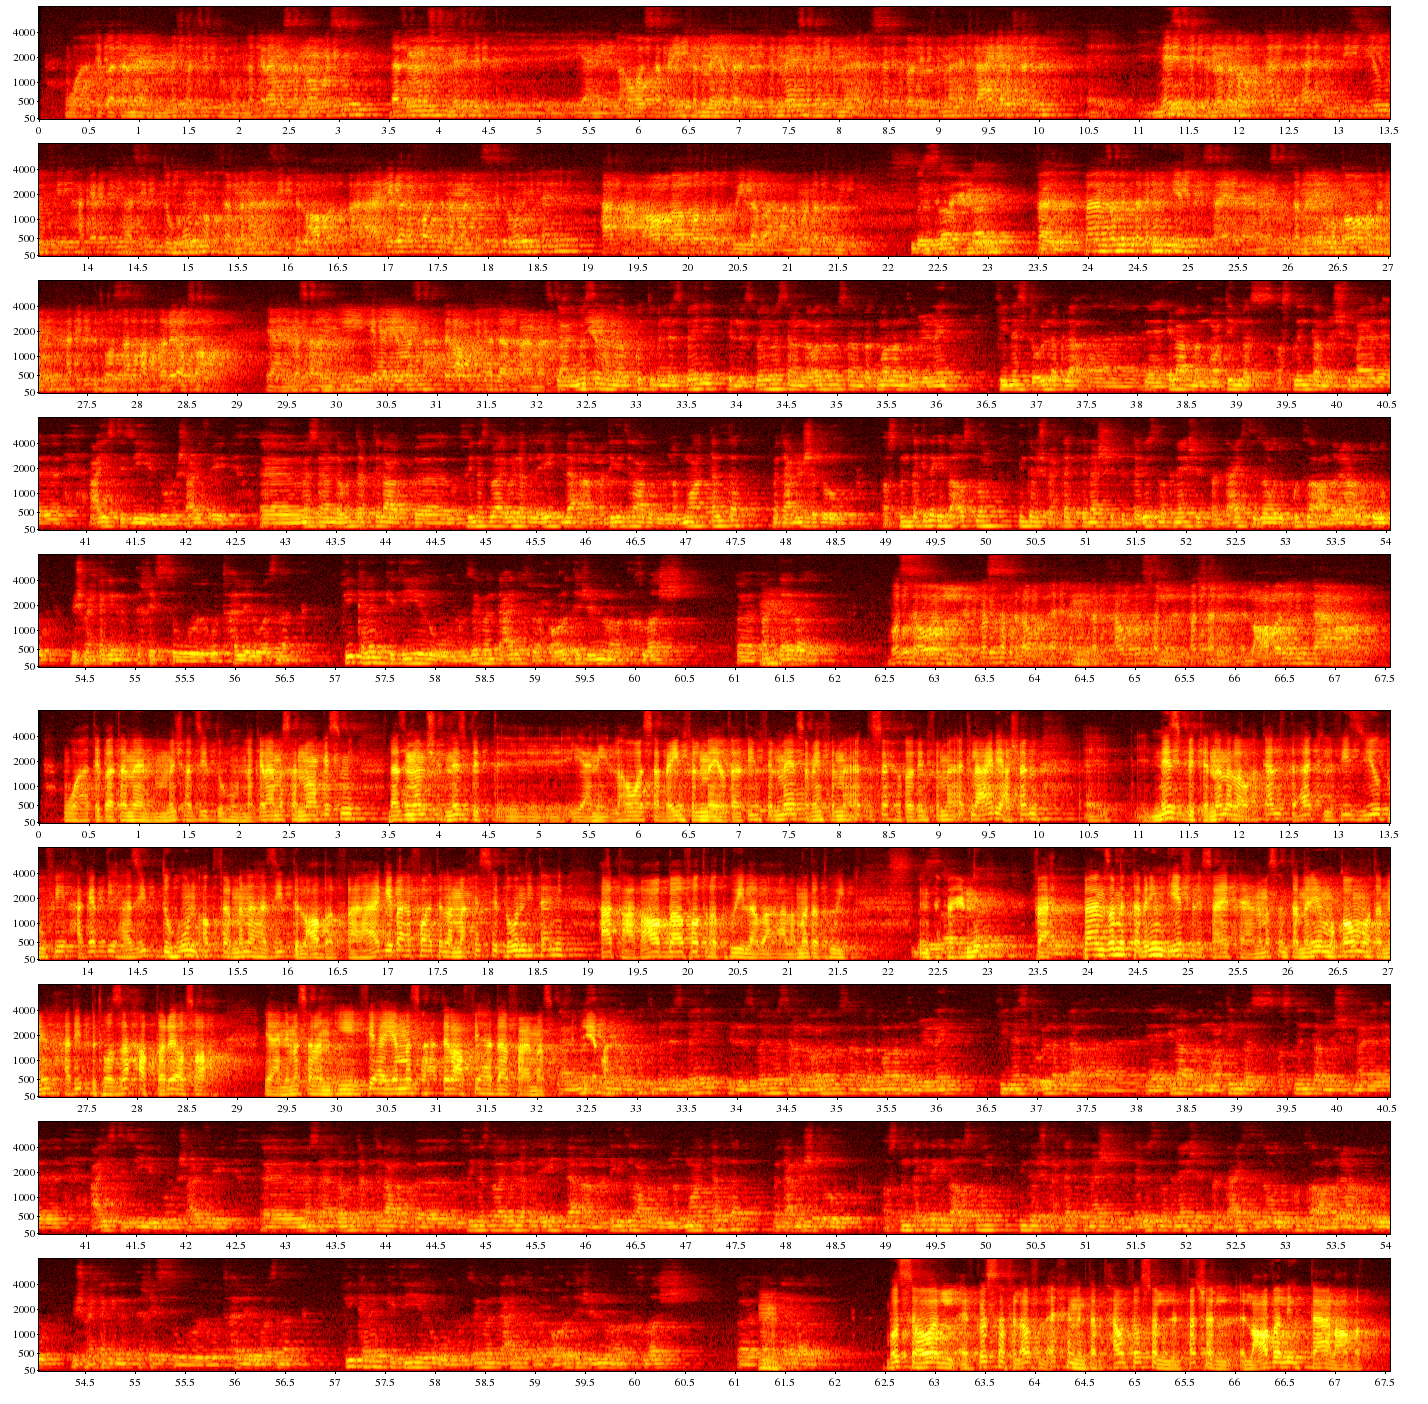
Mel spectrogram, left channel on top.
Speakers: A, on the right (about 30°); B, on the left (about 45°).
A: وهتبقى تمام مش هتزيد دهون لكن انا مثلا نوع جسمي لازم امشي بنسبه آه، يعني اللي هو 70% و30% 70% اكل صحي و30% اكل عادي عشان آه، نسبه ان انا لو اكلت اكل فيه زيوت وفيه الحاجات دي هزيد دهون اكتر ما انا هزيد العضل فهاجي بقى في وقت لما اخس الدهون دي تاني هتعب هقعد بقى فتره طويله بقى على مدى طويل
B: بالظبط
A: انت فاهمني
B: ايوه
A: فبقى
B: ايوه
A: نظام التمرين بيفرق ساعتها يعني مثلا تمارين المقاومة وتمارين الحديد بتوزعها بطريقة صح يعني مثلا ايه في ايام مثلا هتلعب فيها دفع مثلا
B: يعني
A: في
B: مثلا
A: ايام
B: لو كنت بالنسبه لي بالنسبه لي مثلا لو انا مثلا بتمرن تمرينات في ناس تقول لك لا آه، آه، العب مجموعتين بس اصل انت مش ما آه، عايز تزيد ومش عارف ايه آه، مثلا لو انت بتلعب آه، في ناس بقى يقول لك ايه لا اما تيجي تلعب المجموعه الثالثه ما تعملش دروب اصل انت كده كده اصلا انت مش محتاج تنشف انت جسمك ناشف فانت عايز تزود الكتله العضليه على طول مش محتاج انك تخس و- وتقلل وزنك في كلام كتير وزي ما انت عارف حوارات الجيم ما بتخلصش ف- فانت
A: مم.
B: ايه رايك
A: بص هو ال- القصة في الاول وفي الاخر ان انت بتحاول توصل للفشل العضلي بتاع العضل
